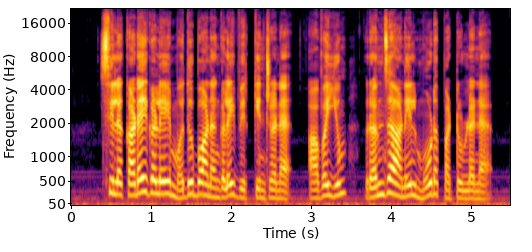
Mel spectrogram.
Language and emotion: Tamil, neutral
